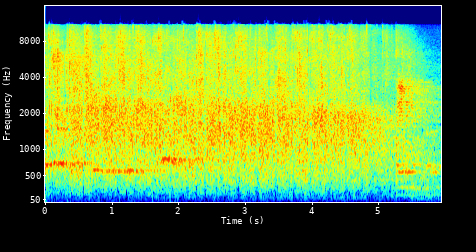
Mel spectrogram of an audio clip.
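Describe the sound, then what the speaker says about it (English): Sustained audience applause fills a church rededication gathering, dense steady clapping from a crowd close by that holds for several seconds before tapering slightly, with a few voices faintly audible beneath. "We can do that right now with applause."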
